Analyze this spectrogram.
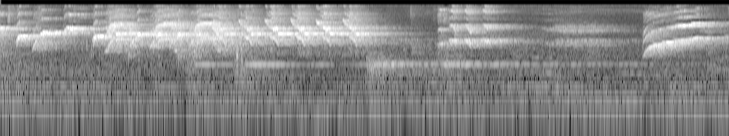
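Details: Mutation goldfinches sing a rapid, tinkling twitter of high, bright notes, about four a second, with a faint steady mid-pitched hum behind it.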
